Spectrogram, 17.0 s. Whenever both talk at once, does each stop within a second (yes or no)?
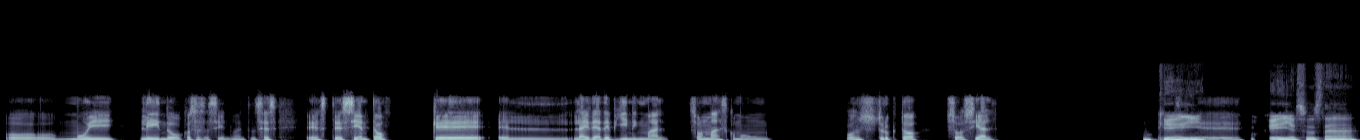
yes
